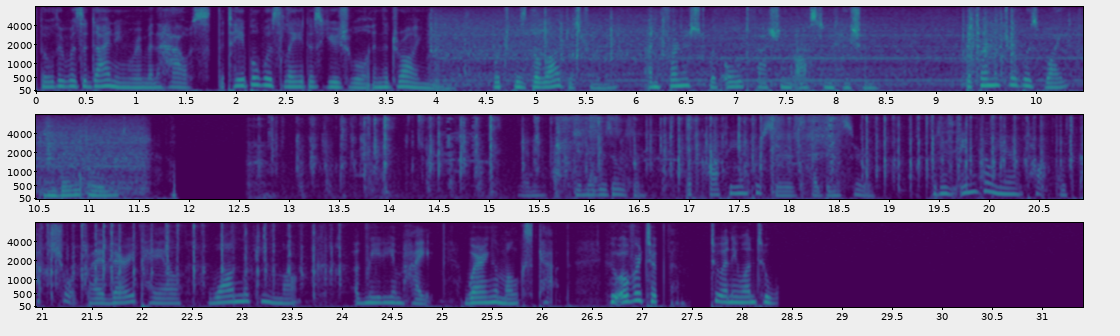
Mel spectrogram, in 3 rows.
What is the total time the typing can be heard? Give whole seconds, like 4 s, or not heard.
12 s.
